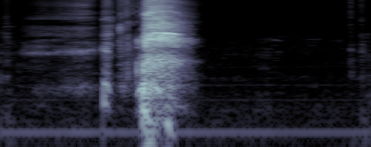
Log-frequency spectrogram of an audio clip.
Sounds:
Sneeze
